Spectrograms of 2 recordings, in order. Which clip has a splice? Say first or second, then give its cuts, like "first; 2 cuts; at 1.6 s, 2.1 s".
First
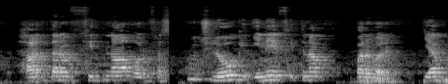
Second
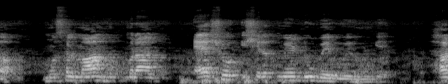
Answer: first; 1 cut; at 1.6 s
